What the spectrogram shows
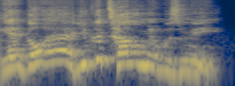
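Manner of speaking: quick, rattled-off, very high delivery. Retelling how a store worker answered a customer: imitating a quick reply. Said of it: "And he said it quick".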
